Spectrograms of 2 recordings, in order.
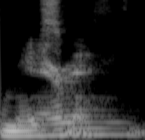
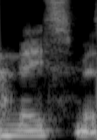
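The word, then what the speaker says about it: Nesmith: smith knee smith okay there's no i in it by the way yeah no it's just new smith smith oh okay so it's definitely not so maybe it's yeah denise smith sorry if we've butchered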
